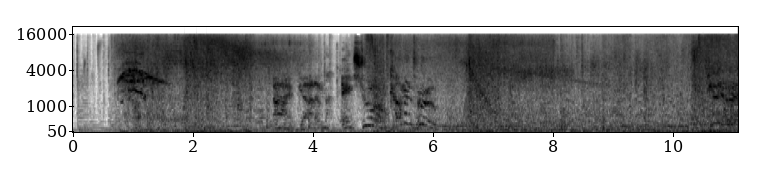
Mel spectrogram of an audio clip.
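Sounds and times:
background music: 0:00.0 - 0:11.0
cartoon water jet and beam blasting: 0:05.1 - 0:08.2.

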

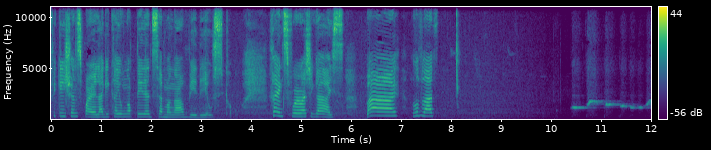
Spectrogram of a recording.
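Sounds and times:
whistled tune: 0:10.4 - 0:12.0.

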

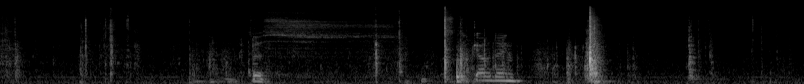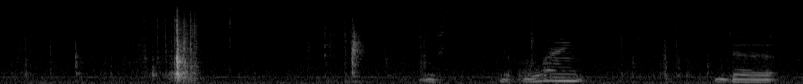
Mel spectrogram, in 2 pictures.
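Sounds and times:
plastic packaging crinkling: 0:09.2 - 0:10.0.

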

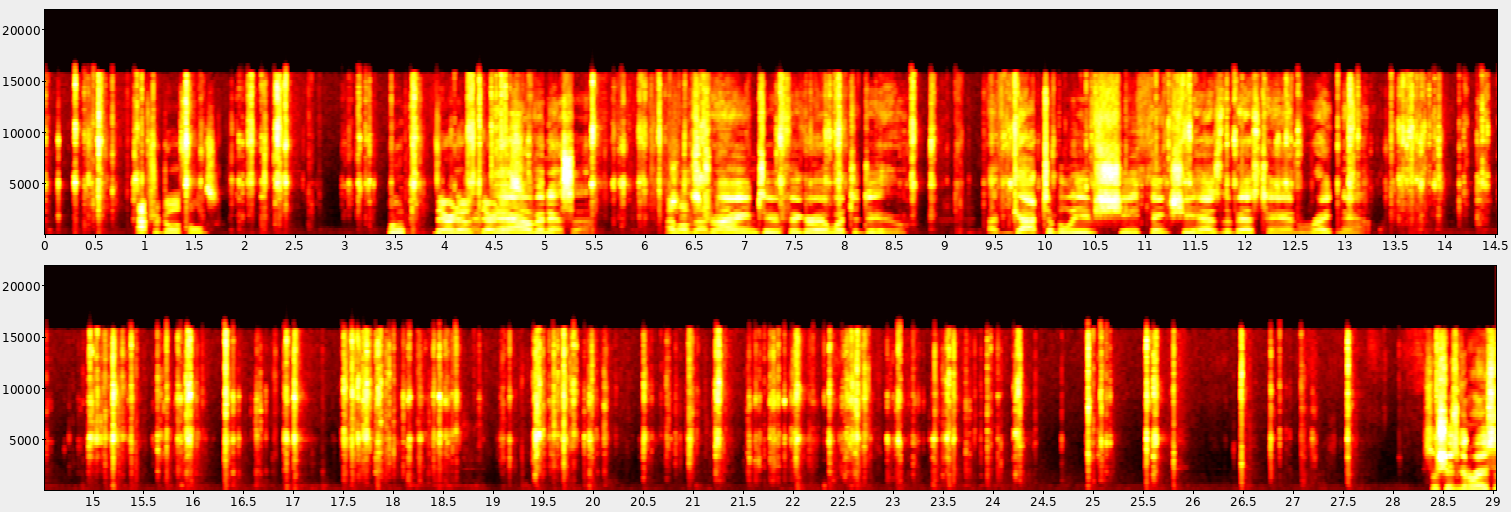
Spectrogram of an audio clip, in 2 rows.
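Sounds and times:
poker chips clicking: 0:00.0 - 0:00.8, 0:01.4 - 0:27.7.

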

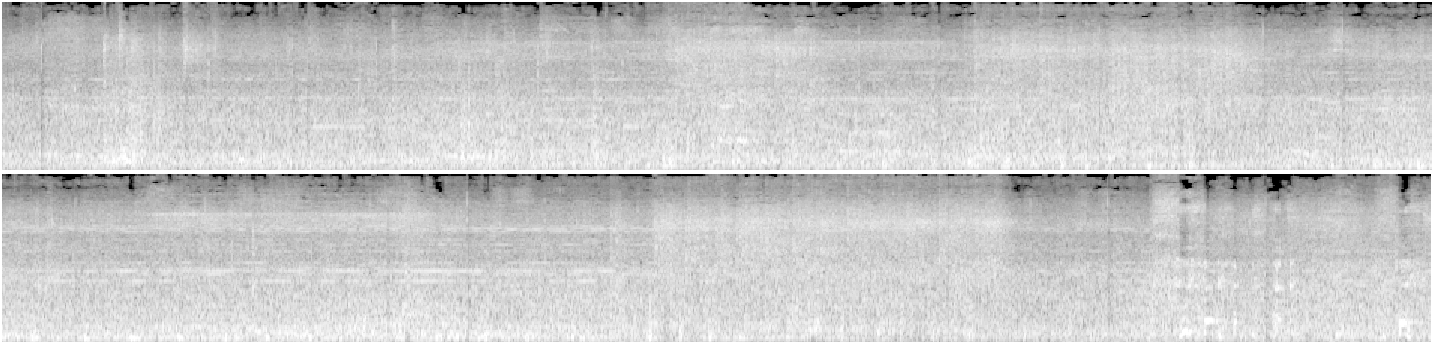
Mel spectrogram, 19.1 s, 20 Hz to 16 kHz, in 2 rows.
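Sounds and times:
train machinery rumble and hiss: 0:00.0 - 0:19.0.

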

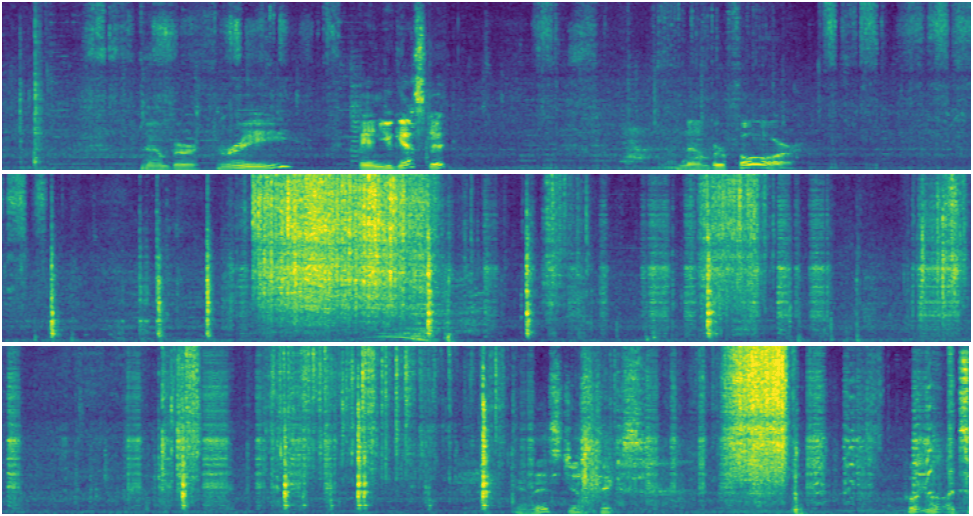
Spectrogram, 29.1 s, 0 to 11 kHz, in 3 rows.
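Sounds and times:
rushing hissing noise: 0:12.2 - 0:14.1, 0:26.5 - 0:27.4
knocks and clicks of tools: 0:20.8 - 0:24.6.

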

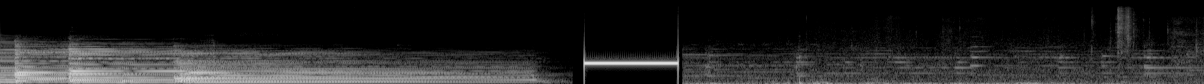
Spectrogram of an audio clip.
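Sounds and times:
music: 0:00.0 - 0:05.7, 0:06.8 - 0:12.0
loud electronic beep: 0:05.8 - 0:06.8.

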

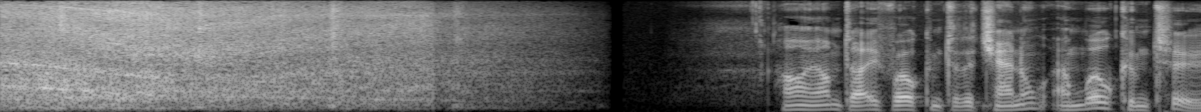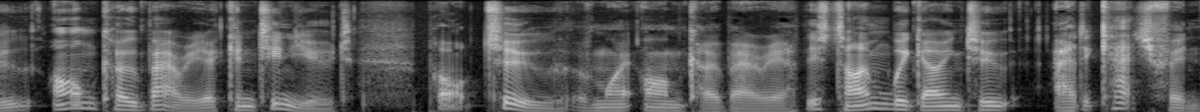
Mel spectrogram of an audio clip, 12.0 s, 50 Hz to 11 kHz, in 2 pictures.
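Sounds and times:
loud rushing whoosh: 0:00.0 - 0:03.1.

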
